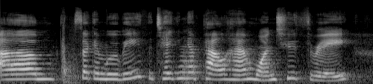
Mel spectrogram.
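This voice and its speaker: A woman mumbling at a fairly slow pace, fairly high in pitch with ordinary pitch variation and a bright, sharp tone. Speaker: amateur movie reviewer vlogger. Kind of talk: casual vlog review. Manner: hesitant, many filler ums.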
